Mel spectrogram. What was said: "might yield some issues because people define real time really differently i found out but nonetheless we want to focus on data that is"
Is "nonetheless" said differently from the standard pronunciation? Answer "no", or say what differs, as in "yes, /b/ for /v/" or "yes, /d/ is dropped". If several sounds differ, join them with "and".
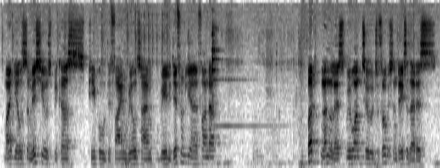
no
